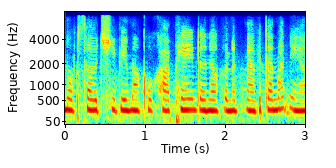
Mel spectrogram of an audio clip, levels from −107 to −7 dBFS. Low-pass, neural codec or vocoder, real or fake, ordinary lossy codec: 7.2 kHz; codec, 16 kHz, 2 kbps, X-Codec, HuBERT features, trained on general audio; fake; none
